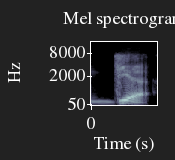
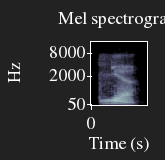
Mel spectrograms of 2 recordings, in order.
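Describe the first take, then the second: First: The syllable begins with a g sound. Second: The syllable begins with an ny sound. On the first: This is the Hindi way. "In Hindi, it becomes a gya" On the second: This is the Sanskrit way. "It's like a nya sound. You put the tongue as if it's going to say a j"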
